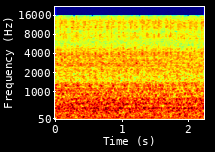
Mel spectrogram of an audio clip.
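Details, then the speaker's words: 2003 Ford Excursion Limited, 7.3 Power Stroke diesel: steady, even diesel clatter at idle with a smooth low rumble and no misses or knocks; healthy diesel idling. "it's a 2003 and it's the last year of the 7.3 power stroke diesel i mean that's it's just a great motor"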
